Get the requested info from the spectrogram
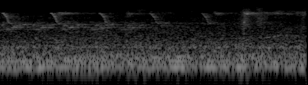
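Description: Birds calling: a run of short, high chirps, each sweeping downward, about three a second, over a steady low background hum.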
